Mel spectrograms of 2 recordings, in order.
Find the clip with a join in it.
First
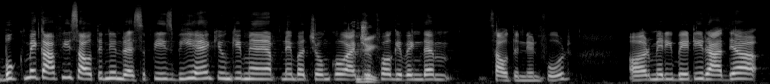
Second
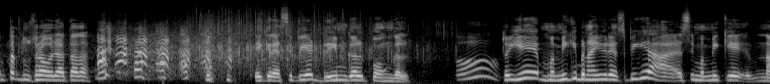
second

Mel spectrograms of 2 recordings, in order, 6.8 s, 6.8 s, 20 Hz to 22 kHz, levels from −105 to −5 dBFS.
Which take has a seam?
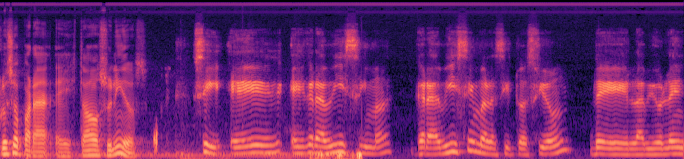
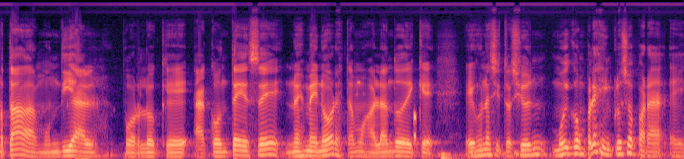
first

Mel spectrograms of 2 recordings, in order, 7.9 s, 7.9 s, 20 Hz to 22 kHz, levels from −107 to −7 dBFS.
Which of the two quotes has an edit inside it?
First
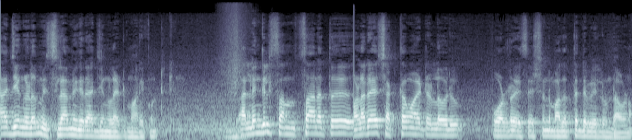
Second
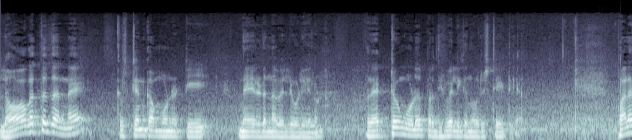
first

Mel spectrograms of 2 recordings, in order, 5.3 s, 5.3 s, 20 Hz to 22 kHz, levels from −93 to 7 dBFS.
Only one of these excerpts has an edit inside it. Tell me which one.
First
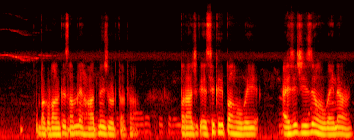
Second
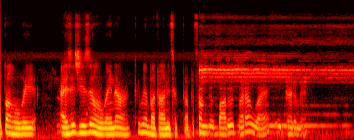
second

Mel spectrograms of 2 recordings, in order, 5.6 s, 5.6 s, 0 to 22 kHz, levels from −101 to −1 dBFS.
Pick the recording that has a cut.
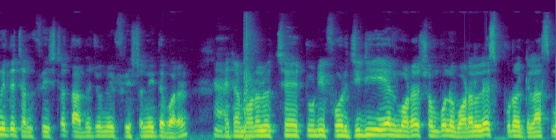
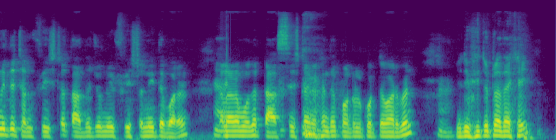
second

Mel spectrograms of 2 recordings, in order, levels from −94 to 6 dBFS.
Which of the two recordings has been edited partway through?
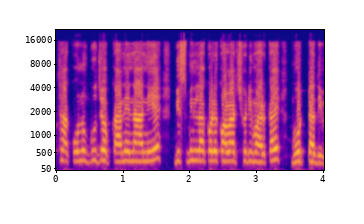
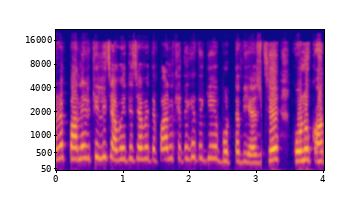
second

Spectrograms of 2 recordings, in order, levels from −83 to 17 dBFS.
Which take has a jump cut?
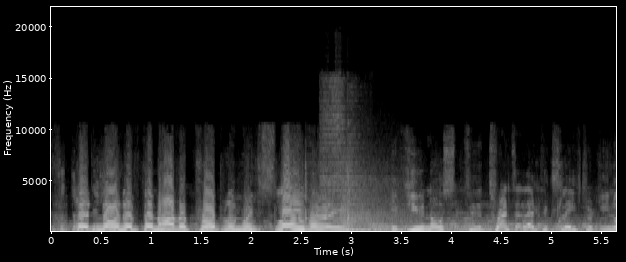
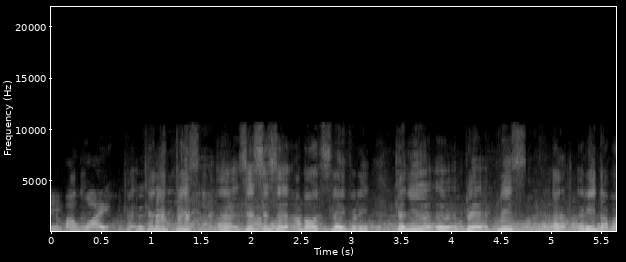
first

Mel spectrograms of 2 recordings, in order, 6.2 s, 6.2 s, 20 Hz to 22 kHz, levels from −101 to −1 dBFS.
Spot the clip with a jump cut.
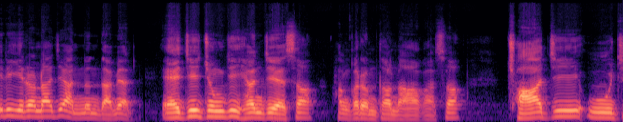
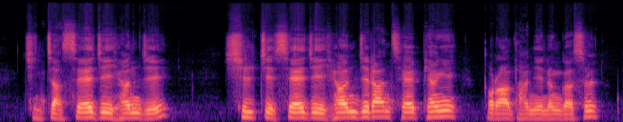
first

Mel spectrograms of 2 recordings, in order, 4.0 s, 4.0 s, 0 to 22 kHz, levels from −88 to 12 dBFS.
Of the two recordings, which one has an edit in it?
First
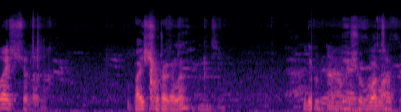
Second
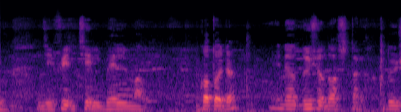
first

